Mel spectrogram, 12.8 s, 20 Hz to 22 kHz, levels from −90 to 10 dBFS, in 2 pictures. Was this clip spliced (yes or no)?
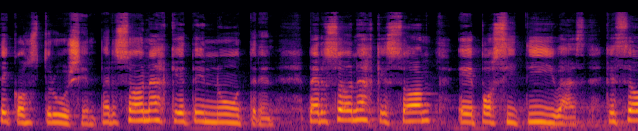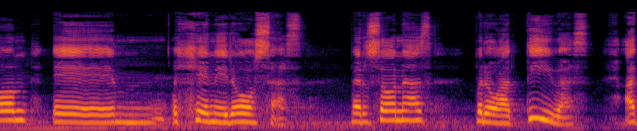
yes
